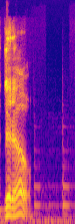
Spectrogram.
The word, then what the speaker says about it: Godot: According to playwright Samuel Beckett, the accent goes on the first syllable in the name of what tardy friend of Vladimir and Estragon? That would be Godot.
